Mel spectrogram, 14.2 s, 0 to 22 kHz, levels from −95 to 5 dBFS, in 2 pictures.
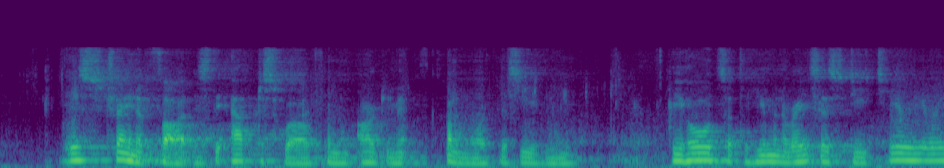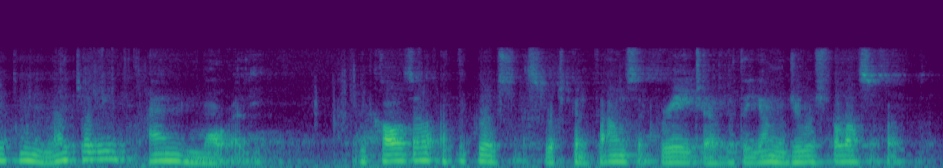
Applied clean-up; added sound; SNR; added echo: neural separator model SepFormer DNS4.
